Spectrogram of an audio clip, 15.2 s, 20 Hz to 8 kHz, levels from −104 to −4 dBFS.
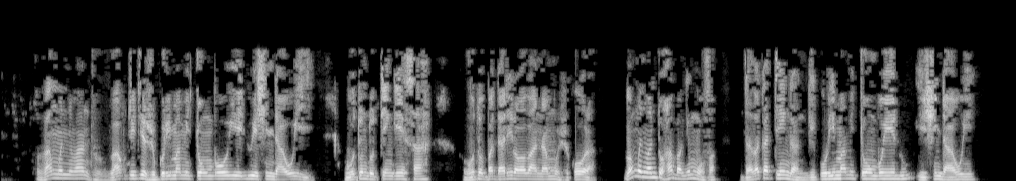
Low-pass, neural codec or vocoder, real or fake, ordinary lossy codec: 7.2 kHz; none; real; MP3, 24 kbps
